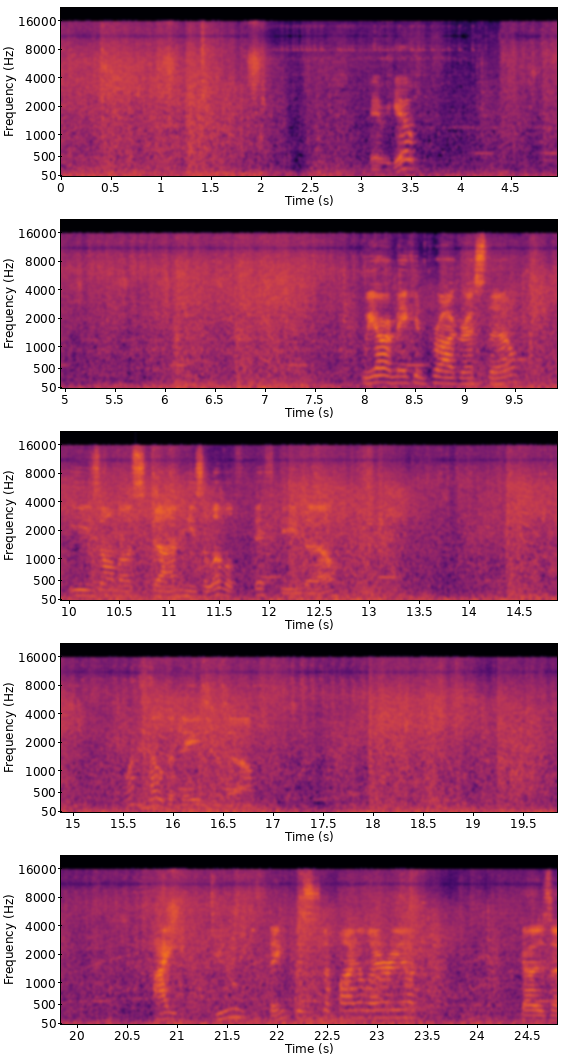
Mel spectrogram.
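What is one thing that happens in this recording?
Magic blasts and fiery bursts crackle in a battle.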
